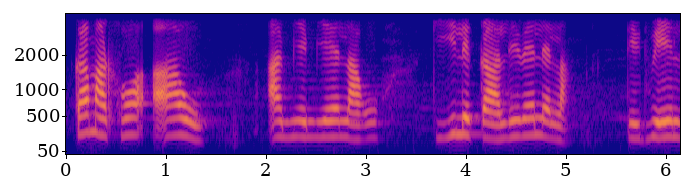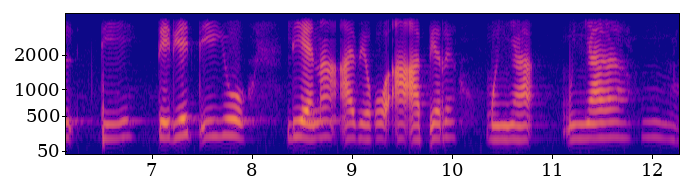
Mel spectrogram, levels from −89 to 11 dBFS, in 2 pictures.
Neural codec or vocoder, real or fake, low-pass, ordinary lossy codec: none; real; 3.6 kHz; none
